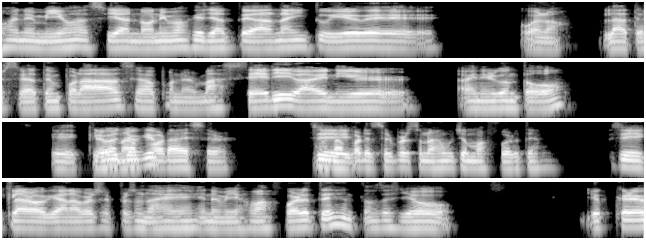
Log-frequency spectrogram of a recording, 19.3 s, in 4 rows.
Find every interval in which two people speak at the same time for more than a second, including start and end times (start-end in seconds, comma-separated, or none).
none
